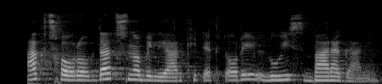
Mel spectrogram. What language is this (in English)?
Georgian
